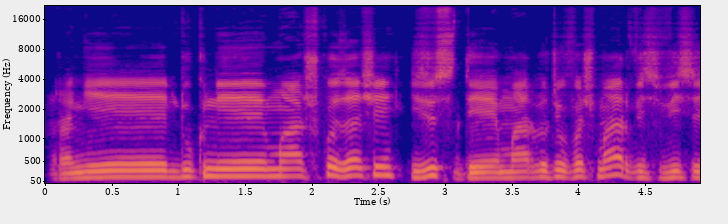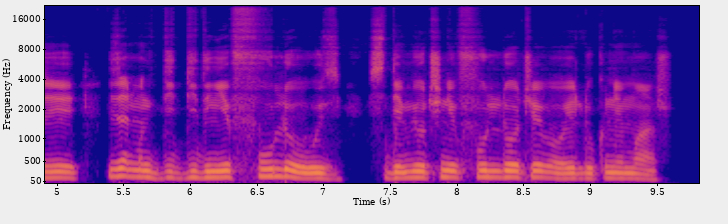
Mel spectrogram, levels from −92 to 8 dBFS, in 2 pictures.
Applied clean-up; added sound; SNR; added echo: neural mask model Resemble Enhance denoiser.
